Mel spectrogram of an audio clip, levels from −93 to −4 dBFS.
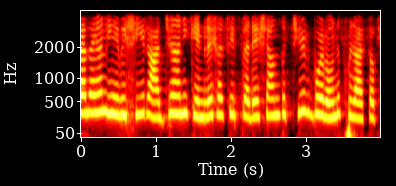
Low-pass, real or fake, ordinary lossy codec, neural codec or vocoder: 3.6 kHz; fake; none; codec, 16 kHz, 1 kbps, X-Codec, HuBERT features, trained on LibriSpeech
